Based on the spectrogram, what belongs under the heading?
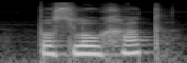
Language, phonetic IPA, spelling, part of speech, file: Czech, [ˈposlou̯xat], poslouchat, verb, Cs-poslouchat.ogg
- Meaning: 1. to listen (to) 2. to obey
